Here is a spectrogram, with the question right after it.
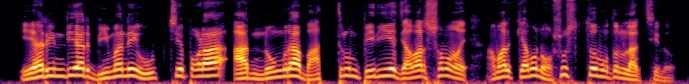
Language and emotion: Bengali, disgusted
